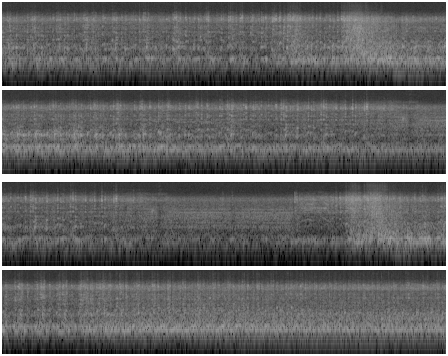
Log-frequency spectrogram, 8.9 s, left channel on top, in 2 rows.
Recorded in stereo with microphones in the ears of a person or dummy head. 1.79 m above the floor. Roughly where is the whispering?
I don't hear whispering.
